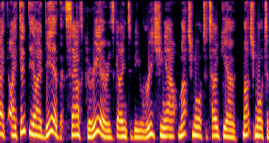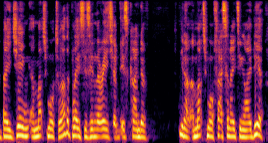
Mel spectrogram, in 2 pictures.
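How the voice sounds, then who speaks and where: A man's voice: a little high, dark tone, dry recording. A man speaking as an interview guest, giving informal, discursive analysis with a wry edge. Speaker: interview guest, author on North Korea.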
